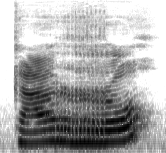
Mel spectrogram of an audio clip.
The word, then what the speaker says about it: carro: a second all right double r um this is makes a rolling r sound which we don't have in english and um example is carro so caro means car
